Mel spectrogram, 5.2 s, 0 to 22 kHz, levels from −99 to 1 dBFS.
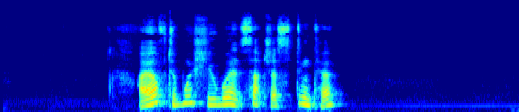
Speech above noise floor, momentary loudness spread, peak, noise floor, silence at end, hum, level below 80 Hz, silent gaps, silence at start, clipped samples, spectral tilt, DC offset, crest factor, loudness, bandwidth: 47 dB; 10 LU; -22 dBFS; -89 dBFS; 1.85 s; none; -88 dBFS; none; 1.4 s; under 0.1%; -4.5 dB/octave; under 0.1%; 22 dB; -42 LUFS; 13.5 kHz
